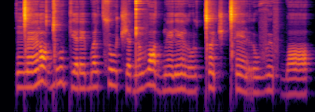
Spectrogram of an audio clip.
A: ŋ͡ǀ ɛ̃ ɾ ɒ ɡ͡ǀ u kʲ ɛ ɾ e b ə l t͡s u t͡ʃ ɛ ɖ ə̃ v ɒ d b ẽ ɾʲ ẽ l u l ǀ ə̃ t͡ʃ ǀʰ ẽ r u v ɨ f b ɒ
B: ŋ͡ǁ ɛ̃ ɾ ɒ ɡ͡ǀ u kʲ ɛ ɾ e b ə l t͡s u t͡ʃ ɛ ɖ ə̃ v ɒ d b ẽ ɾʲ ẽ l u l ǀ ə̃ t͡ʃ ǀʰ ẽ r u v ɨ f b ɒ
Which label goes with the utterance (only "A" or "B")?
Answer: A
